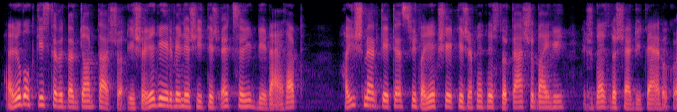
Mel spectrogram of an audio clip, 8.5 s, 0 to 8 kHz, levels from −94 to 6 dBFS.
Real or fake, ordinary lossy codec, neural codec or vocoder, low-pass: fake; none; autoencoder, 22.05 kHz, a latent of 192 numbers a frame, VITS, trained on one speaker; 7.2 kHz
